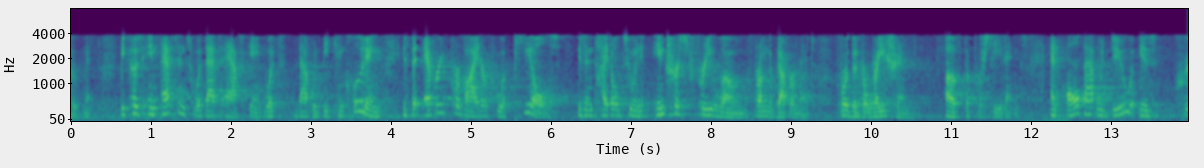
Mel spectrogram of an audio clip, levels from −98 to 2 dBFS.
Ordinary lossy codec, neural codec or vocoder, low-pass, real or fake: AAC, 16 kbps; none; 7.2 kHz; real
